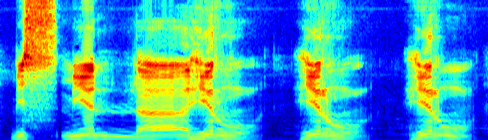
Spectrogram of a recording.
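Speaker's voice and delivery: slow recited drill on hir; tajwid drill. Shown as a demonstration. Teacher drills the ra tasydid, slow chanting. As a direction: repeat hir with the ra pressed hard. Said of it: "Ra tasydid ditekan".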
